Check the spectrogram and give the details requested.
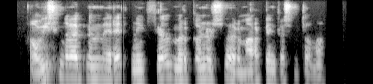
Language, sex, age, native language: Icelandic, male, 40-49, Icelandic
